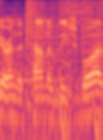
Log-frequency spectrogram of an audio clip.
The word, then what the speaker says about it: Lisboa: in the town of leash law that's how it's pronounced in Portuguese and today I'm going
